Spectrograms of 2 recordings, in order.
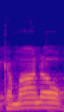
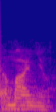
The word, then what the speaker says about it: Camaño: So just say Camano, but since we're in the Dominican Republic, they use the ñ, a little line over the end, so it's Camaño.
